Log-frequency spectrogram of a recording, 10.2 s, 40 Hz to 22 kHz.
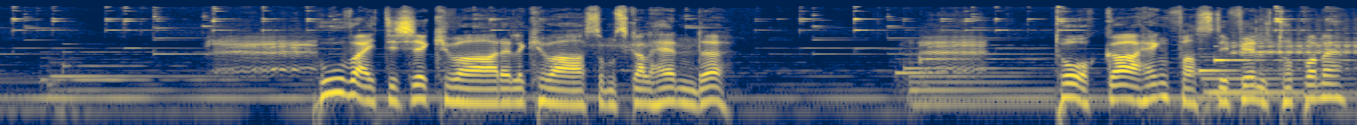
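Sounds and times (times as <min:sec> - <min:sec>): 
single sheep bleating on a mountain summer farm: 0:01.6 - 0:02.4, 0:06.8 - 0:07.5, 0:09.2 - 0:10.1
speech: 0:02.4 - 0:05.6, 0:08.0 - 0:10.1.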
